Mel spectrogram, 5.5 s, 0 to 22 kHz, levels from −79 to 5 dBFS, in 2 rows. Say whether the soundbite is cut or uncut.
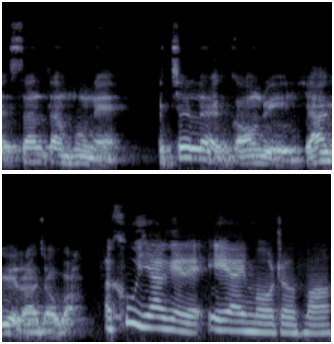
cut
